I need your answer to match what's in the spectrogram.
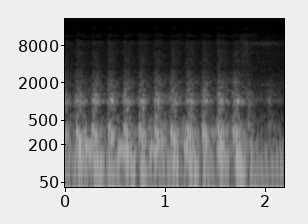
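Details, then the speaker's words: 2019 Freightliner Cascadia DD15 diesel, 785,000 miles, cranking no-start during relative compression test after valve adjustment; steady even pulses about four per second, no weak beats; cylinders 4 and 6 rose from zero. Normal even cranking. "we're going to crank it it's not going to start just hold down the key until it's done on its own sounds better than"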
